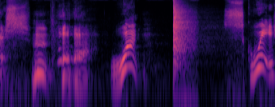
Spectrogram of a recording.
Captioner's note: cracks pointer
